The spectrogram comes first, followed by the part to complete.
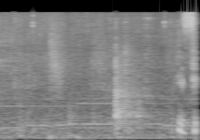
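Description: A single metal clank on a stainless frying pan about a second in, ringing briefly, over a quiet background.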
